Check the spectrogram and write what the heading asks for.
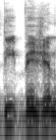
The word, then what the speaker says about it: DeepVZN: DeepVZN, pronounced Deep Vision, was launched in October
